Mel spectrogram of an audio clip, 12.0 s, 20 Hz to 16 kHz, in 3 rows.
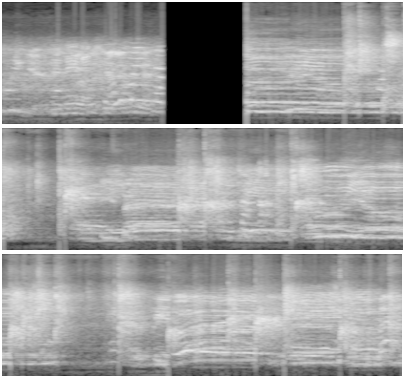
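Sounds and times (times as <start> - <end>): group singing birthday song: 2.4 - 12.0
hand claps: 8.1 - 12.0.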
